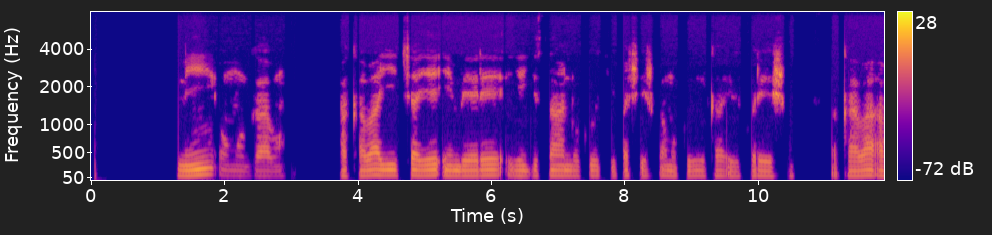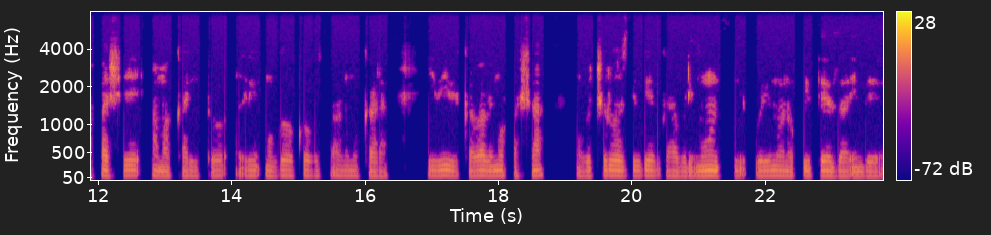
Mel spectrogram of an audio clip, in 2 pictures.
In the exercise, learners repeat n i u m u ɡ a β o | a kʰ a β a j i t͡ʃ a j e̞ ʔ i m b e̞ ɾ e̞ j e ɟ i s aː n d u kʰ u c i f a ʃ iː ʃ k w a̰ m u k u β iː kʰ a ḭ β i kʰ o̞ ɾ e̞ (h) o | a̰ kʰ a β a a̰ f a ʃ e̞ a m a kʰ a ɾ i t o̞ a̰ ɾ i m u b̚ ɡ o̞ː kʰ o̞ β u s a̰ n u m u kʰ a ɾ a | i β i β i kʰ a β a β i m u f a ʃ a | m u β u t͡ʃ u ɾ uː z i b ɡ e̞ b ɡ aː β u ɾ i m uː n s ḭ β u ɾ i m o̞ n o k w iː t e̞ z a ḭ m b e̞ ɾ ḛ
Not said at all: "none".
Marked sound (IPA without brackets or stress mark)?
ʃ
